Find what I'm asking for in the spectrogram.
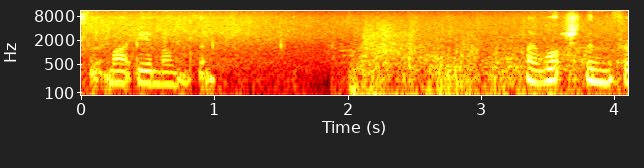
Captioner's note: thunder rolls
